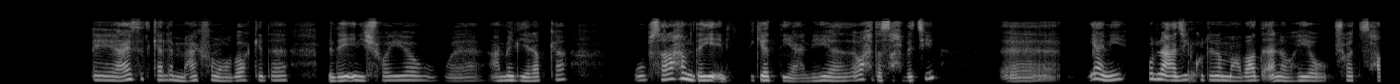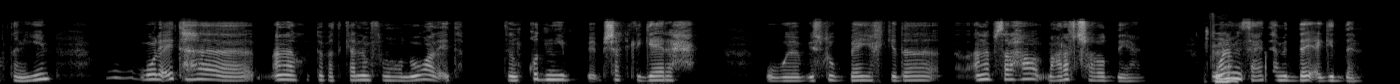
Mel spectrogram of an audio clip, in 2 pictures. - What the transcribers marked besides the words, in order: tapping
- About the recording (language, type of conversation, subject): Arabic, advice, إزاي أرد على صاحبي لما يقوللي كلام نقد جارح؟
